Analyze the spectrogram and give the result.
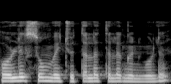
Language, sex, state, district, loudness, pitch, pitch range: Wancho, male, Arunachal Pradesh, Longding, -15 LUFS, 150 Hz, 145-160 Hz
